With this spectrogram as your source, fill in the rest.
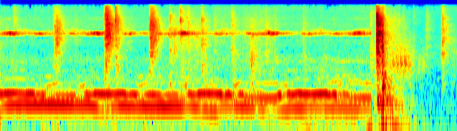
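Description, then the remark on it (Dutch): A door slams shut with one sharp, solid thud near the end, preceded by light knocks and clatter over a steady mechanical hum. “Doe, doe alsjeblieft de deur dicht, want...”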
